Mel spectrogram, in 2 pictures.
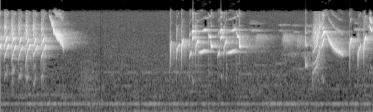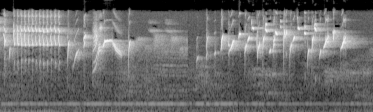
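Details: Mating-season song of a two-year-old European goldfinch singing constantly to attract females: several long bouts of rapid tinkling twitters, trills and a buzzy rattle, separated by short silences, with a faint hum throughout.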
